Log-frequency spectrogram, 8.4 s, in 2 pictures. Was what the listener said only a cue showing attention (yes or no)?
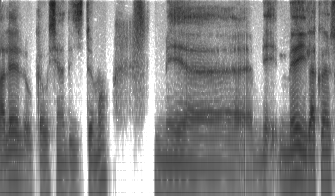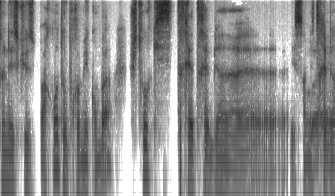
no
